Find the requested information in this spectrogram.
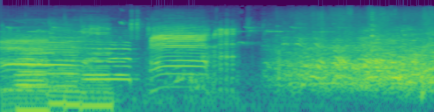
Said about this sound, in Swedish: Nu lyssnar vi på hur det var på fårfesten istället. Det gör vi.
